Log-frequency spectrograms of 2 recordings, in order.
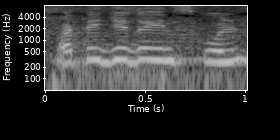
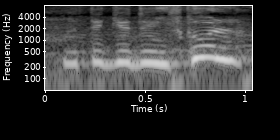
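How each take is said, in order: First: Said in the usual way. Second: Raised voice, insistent repeat; louder repeated question. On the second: Real, not acted. Parent asking child about school, loud repeat. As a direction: ask it loudly to get an answer.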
